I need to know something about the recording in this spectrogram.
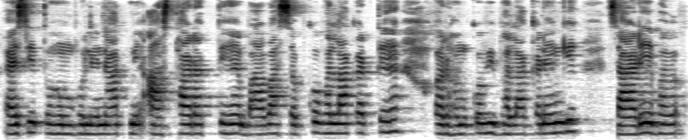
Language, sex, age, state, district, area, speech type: Hindi, female, 30-45, Bihar, Samastipur, rural, spontaneous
